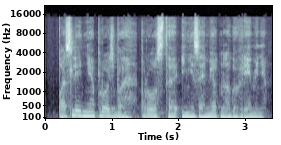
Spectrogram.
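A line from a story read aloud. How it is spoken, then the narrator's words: Plain. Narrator (Russian): сказал я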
